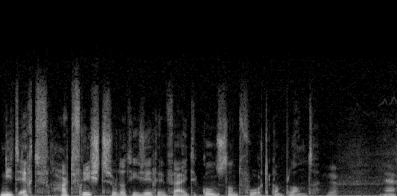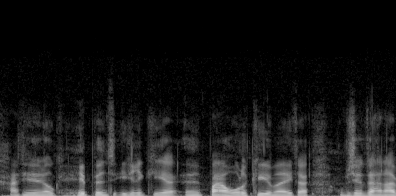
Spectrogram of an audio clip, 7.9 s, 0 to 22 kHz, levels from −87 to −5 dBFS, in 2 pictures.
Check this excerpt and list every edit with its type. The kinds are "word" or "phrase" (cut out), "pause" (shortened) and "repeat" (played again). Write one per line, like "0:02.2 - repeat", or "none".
none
